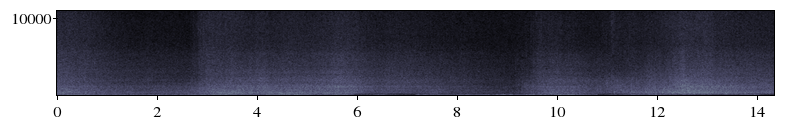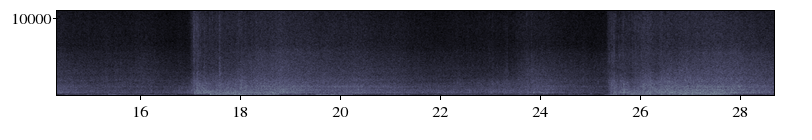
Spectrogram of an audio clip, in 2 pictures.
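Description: Close-up seaside ambience: sea waves washing onto a shore, the surf swelling and ebbing every several seconds. Two of the swells start abruptly.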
